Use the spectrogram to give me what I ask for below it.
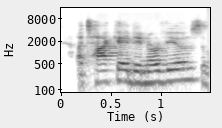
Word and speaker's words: ataque de nervios: I'm not pronouncing this. Ataque de nervios. Am I anywhere close, guys? Yeah, okay, we get some thumbs up.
